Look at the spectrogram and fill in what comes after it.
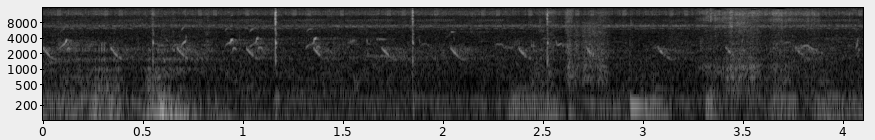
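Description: Small birds chirping: a steady run of short, high, falling chirps, several a second, with a brief rush of hiss about three and a half seconds in.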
